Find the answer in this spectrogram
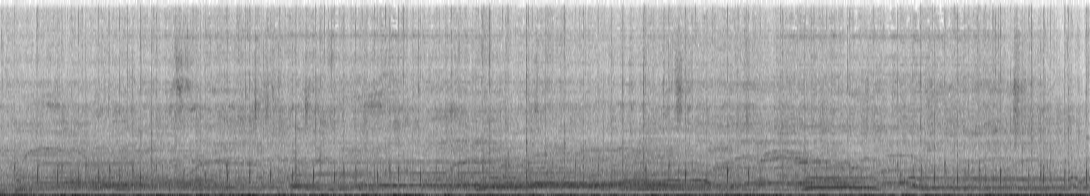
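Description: Concert audience cheering, with many short held whoops and shouts over a continuous low rumble of music and crowd noise.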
